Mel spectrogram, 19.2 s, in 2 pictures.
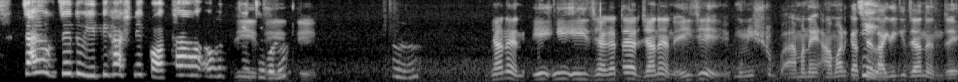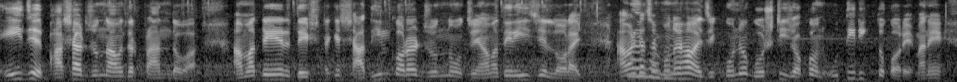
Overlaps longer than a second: none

